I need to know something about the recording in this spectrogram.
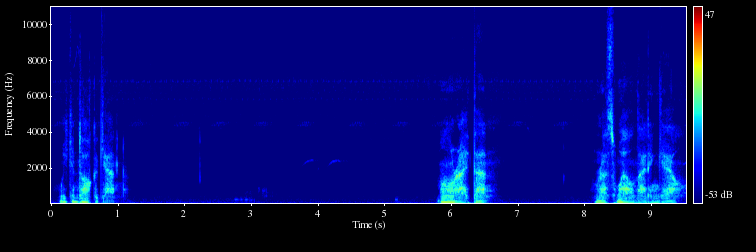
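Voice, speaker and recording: A man playing a courteous, gentle, centuries-old vampire lord in a soft, breathy ASMR roleplay, hesitant and genteel in manner. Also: sits low, heavily acted. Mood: soft, tender. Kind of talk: boyfriend ASMR roleplay acting.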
